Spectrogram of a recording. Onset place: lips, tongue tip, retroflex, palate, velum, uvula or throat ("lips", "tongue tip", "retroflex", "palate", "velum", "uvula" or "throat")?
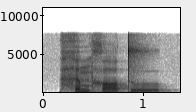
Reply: throat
